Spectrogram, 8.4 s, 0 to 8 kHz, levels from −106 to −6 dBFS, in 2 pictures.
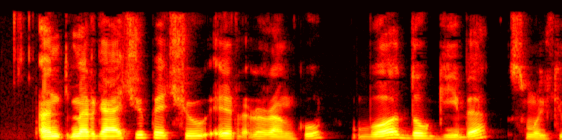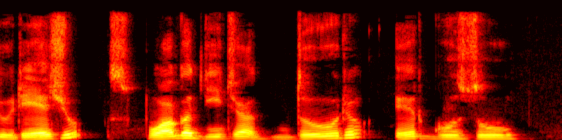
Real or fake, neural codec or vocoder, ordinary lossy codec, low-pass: real; none; MP3, 64 kbps; 7.2 kHz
